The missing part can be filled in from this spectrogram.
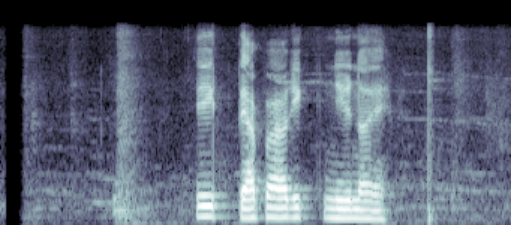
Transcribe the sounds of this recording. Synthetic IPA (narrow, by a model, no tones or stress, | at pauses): ek̚bjapaɾik̚niɾnʌj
